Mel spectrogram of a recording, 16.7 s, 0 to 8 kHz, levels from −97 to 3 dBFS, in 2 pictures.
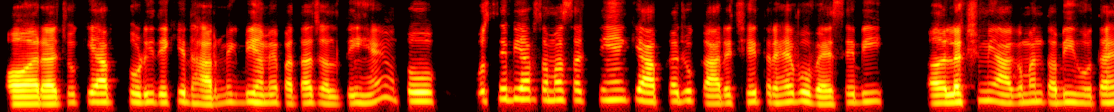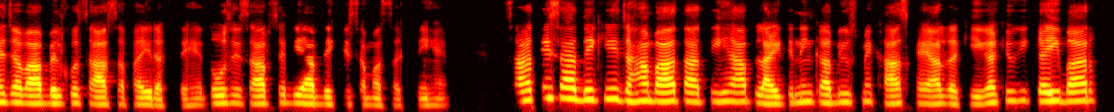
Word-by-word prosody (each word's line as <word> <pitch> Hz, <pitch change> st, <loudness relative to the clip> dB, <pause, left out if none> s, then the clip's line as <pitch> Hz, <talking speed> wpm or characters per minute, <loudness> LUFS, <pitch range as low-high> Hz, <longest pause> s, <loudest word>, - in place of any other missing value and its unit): और 145 Hz, 0 st, +10 dB
चूँकि 175 Hz, +4 st, -5 dB
आप 185 Hz, -, -5 dB
थोड़ी 180 Hz, 0 st, 0 dB
देखिए 185 Hz, +2 st, -2 dB
धार्मिक 160 Hz, +3 st, -1 dB
भी 190 Hz, -, +1 dB
हमें 175 Hz, 0 st, 0 dB
पता 165 Hz, +2 st, -1 dB
चलती 160 Hz, 0 st, -5 dB
हैं, 230 Hz, +10 st, -7 dB
तो 200 Hz, 0 st, +6 dB, 0.3 s
उससे 245 Hz, +4 st, -4 dB
भी 245 Hz, -, 0 dB
आप 240 Hz, -1 st, +3 dB
समझ 230 Hz, -1 st, -1 dB
सकती 225 Hz, +1 st, -8 dB
हैं 230 Hz, 0 st, -1 dB
कि 220 Hz, -, 0 dB
आपका 195 Hz, 0 st, +4 dB
जो 215 Hz, +1 st, -4 dB
कार्यक्षेत्र 170 Hz, +3 st, -2 dB
है 185 Hz, +2 st, 0 dB
वो 195 Hz, 0 st, +3 dB
वैसे 145 Hz, +3 st, -1 dB
भी 195 Hz, +2 st, -7 dB, 0.4 s
अ, 165 Hz, +1 st, +6 dB
लक्ष्मी 185 Hz, +5 st, +4 dB
आगमन 175 Hz, +4 st, -3 dB
तभी 170 Hz, +1 st, -2 dB
होता 165 Hz, +1 st, -2 dB
है 180 Hz, -, 0 dB
जब 180 Hz, -2 st, -1 dB
आप 160 Hz, 0 st, +5 dB
बिल्कुल 155 Hz, +2 st, -3 dB
साफ-सफाई 140 Hz, -2 st, -4 dB
रखते 120 Hz, -1 st, -11 dB
हैं। 130 Hz, +2 st, -15 dB
तो 160 Hz, -, -8 dB
उस 165 Hz, +1 st, -4 dB
हिसाब 155 Hz, -1 st, -3 dB
से 170 Hz, -, -10 dB
भी 165 Hz, 0 st, -7 dB
आप 150 Hz, -, +2 dB
देखिए 145 Hz, 0 st, -11 dB
समझ 130 Hz, -3 st, -12 dB
सकती 125 Hz, 0 st, -17 dB
हैं, 125 Hz, 0 st, -18 dB, 0.5 s
साथ 205 Hz, +3 st, -2 dB
ही 265 Hz, -, 0 dB
साथ 260 Hz, -1 st, +4 dB
देखिए 245 Hz, +2 st, -1 dB
जहाँ 210 Hz, -1 st, 0 dB
बात 200 Hz, 0 st, +4 dB
आती 190 Hz, 0 st, -3 dB
है 200 Hz, -, -6 dB
आप 195 Hz, -1 st, -4 dB
लाइटनिंग 165 Hz, +5 st, -2 dB
का 170 Hz, -2 st, 0 dB
भी 185 Hz, +2 st, -9 dB
उसमें 195 Hz, +2 st, -13 dB
खास 155 Hz, +1 st, -3 dB
ख्याल 155 Hz, -1 st, -4 dB
रखिएगा 150 Hz, +3 st, -4 dB
क्योंकि 210 Hz, +4 st, -11 dB
कई 200 Hz, +1 st, +3 dB
बार 205 Hz, +1 st, +1 dB
175 Hz, 240 wpm, -23 LUFS, 155-200 Hz, 0.5 s, और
